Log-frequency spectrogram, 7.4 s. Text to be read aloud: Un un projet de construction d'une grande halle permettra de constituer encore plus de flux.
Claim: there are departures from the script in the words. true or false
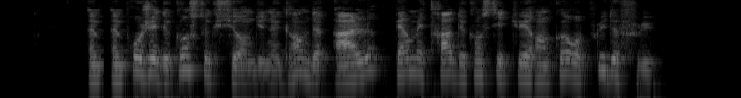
false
